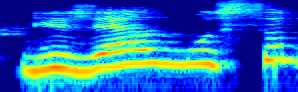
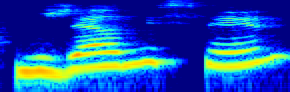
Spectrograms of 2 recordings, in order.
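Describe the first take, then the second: First: The second word has rounded u vowels. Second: The second word has unrounded i vowels. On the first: The speaker calls it wrong. "Ribet nggak tuh bibir kira-kira?" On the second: The speaker calls it right. "lebih enak Giselle misin"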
